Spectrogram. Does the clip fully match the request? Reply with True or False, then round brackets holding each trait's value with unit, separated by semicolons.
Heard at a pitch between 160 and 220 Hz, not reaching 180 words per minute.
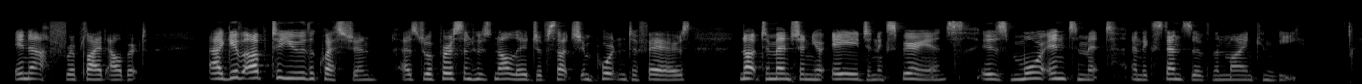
False (235 Hz; 160 wpm)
